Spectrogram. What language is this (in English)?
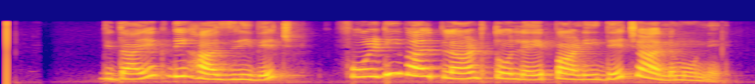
Punjabi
